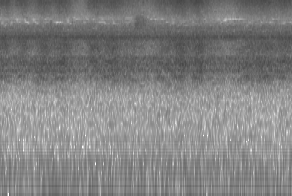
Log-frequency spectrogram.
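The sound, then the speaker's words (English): Crickets and other insects chirp outdoors on a deck, a dense, continuous high-pitched trill that holds at an even level from start to finish. “you can hear crickets and insects and some human noises”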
